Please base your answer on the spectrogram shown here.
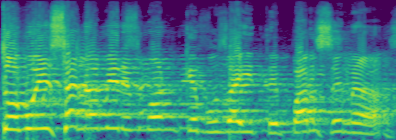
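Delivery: high shouted sung cries to Allah; impassioned preaching. Acted. Preacher wails the prophet's grief to the gathering, high and shouted. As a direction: cry out the story at full force.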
